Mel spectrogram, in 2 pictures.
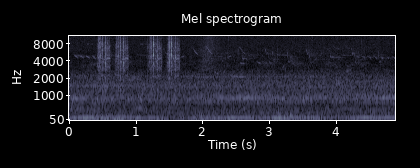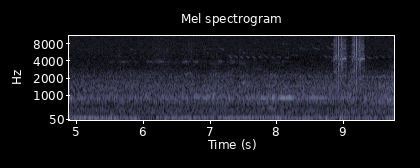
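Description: Small birds chirping repeatedly over a steady low hum. A few short, sharp clicks come in pairs, about half a second in, around a second and a half, and near the end.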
